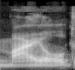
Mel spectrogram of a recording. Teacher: small y That's why I call it a small y because you happen to very lightly hit that y position but you don't go fully into the Y position on purpose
